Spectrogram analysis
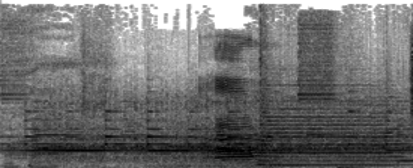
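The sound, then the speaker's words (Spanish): A passing train gives off a continuous, loud rumbling roar with a grinding metallic edge, growing slightly louder partway through and holding steady to the end, while a sustained tonal note rises out of the noise in the latter half. “Ahí viene el tren.”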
